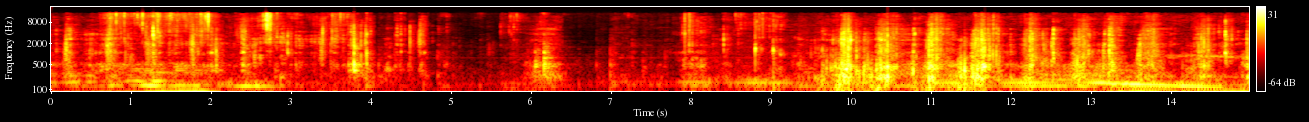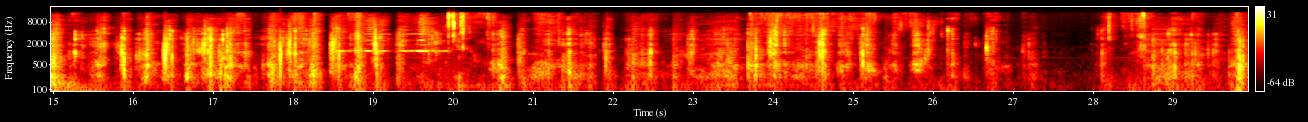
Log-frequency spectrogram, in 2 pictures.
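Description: Close-miked eating sounds: crunching and chewing crispy fried chicken, with dense irregular crackles and wet mouth sounds. There are a couple of short pauses.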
